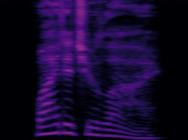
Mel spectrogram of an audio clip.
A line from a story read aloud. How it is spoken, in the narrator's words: confusion filling in his deep voice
